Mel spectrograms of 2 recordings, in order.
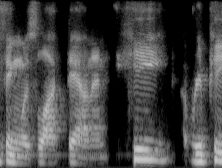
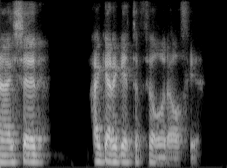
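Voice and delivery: normal talking voice

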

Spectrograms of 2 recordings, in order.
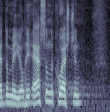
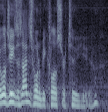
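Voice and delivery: put-on sanctimonious, pious, holy tone; 3 semitones lower, 5 dB quieter than usual. Imagining what someone could have said to the Master, mock-pious. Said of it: "they could have said it very piously".

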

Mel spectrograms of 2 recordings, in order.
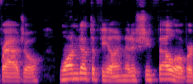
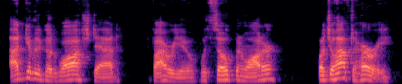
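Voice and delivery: ordinary delivery, nothing marked

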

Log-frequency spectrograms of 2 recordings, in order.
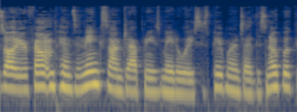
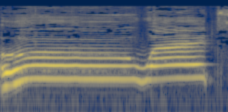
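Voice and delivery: high, thrilled, excited yell, "oh" stretched long; 8 semitones higher, 5 dB louder than usual. Removing the tape and revealing what's inside, yelling excitedly. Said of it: "Sorry, I'm yelling".

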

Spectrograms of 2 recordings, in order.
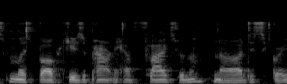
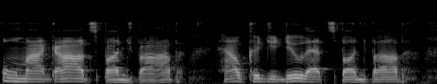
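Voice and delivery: put-on, thoroughly depressed cartoon voice; 4 dB louder than usual. Describing a Squidward minifigure, then voicing its line: put-on depressed Squidward voice. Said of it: "Squidward in his usual depressed expression, going".

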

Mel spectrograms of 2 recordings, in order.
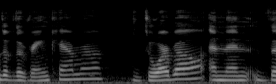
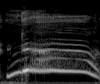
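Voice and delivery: shrill, very high, very loud, long drawn-out scream; 10 dB louder than usual. Watching her husband share the Wi-Fi password on camera: retelling screaming at her phone. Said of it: "And I'm screaming at my phone".

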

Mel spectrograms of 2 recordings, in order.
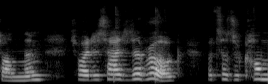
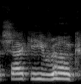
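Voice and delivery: giggling and laughing through the words; 4 semitones higher, 4 dB louder than usual. Reading out the name of a new rug, laughing while talking. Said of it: "I'm just laughing at the name of it".

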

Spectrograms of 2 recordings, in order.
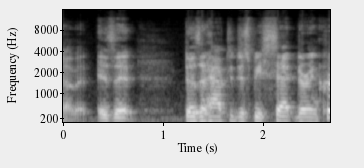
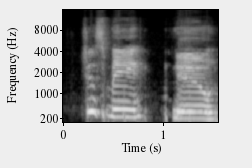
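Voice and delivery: put-on cute quirky voice, pitched higher; 10 semitones higher than usual. Showing the other speaker a little Zooey Deschanel: Zooey Deschanel impression. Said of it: "You wanna see a little Deschanel?".

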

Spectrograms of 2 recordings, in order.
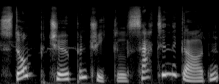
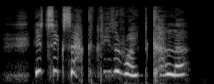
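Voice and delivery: very high, thrilled, excited cry; 10 semitones higher than usual. Treacle finds the jam she needs for her painting: excited exclaiming. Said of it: "Cried Treacle excitedly".

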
